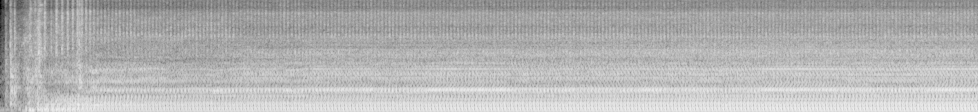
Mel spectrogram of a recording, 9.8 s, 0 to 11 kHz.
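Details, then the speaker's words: 2022 Oregon 3000 Series log splitter, 6.5HP Kohler single-cylinder with about 20 hours, after unplugging the low-oil sensor wire to bypass it: catches within a second and holds a steady, even drone, so it now runs normally. "but if I'm right it should fire up and stay running this"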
